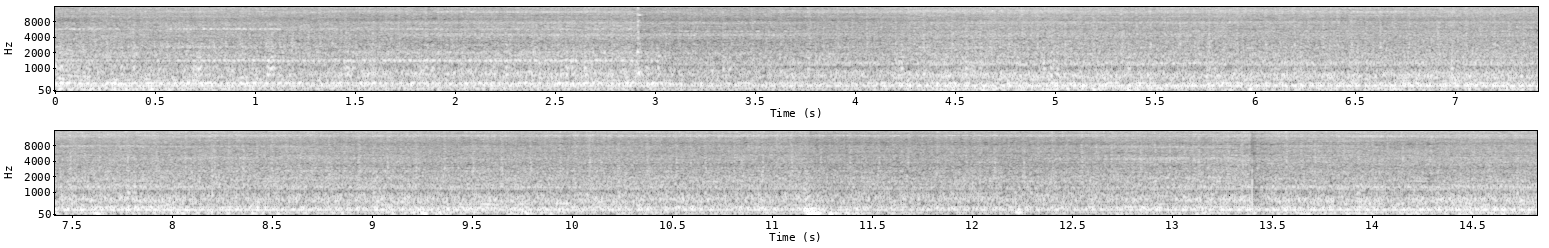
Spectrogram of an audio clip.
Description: El compresor de aire acondicionado está fallando y produciendo un rozamiento excesivo al acoplarse, que provoca un aumento de su temperatura y podría provocar la rotura de la correa e incluso un incen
